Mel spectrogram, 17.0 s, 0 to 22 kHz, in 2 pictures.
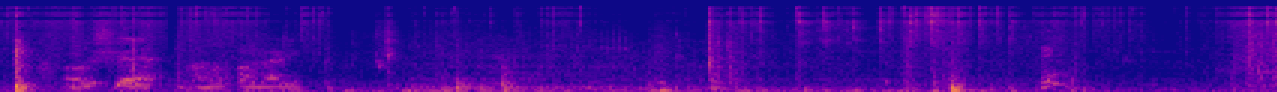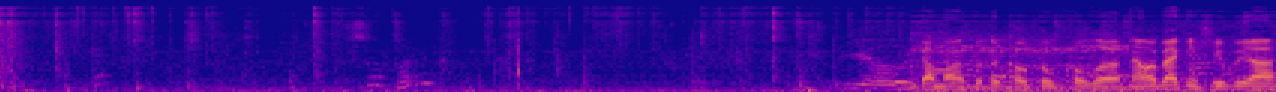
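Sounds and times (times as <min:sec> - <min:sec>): footsteps: 0:00.0 - 0:14.9.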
